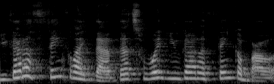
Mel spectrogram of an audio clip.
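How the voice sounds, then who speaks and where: A woman with a Filipino accent and lively intonation. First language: Tagalog. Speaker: commentary vlogger. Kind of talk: casual monologue. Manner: halting.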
